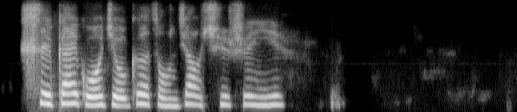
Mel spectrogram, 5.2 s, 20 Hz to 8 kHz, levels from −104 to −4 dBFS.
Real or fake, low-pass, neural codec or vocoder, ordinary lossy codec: fake; 7.2 kHz; codec, 16 kHz, 2 kbps, X-Codec, HuBERT features, trained on LibriSpeech; Opus, 32 kbps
